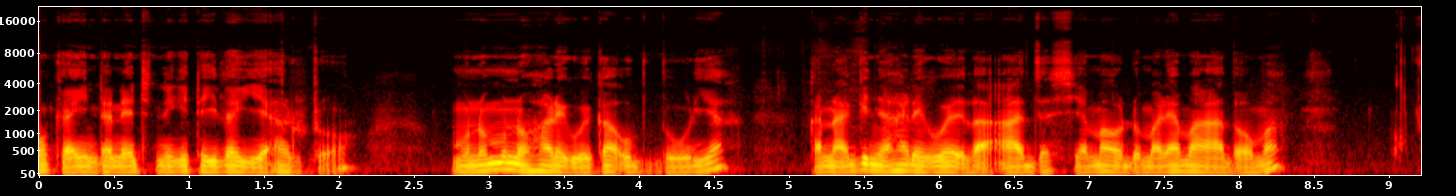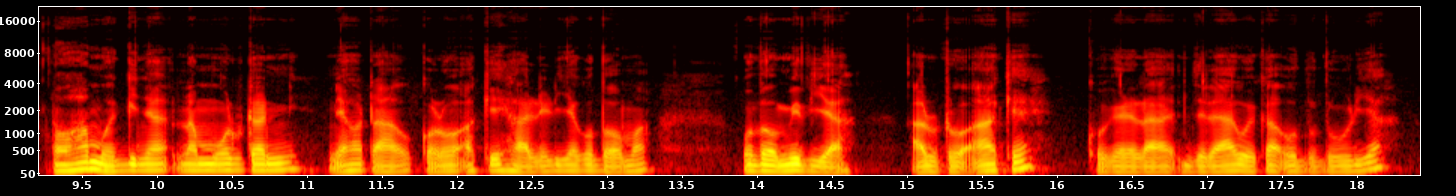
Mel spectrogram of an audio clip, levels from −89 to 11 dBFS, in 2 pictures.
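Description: Across the whole speech clip there is imaging from linear upsampling. The sound points to a rate doubled from 24 kHz to 48 kHz by straight-line interpolation between samples. That weak filter dulls the top of the original band and leaves faint mirror images between 12 kHz and 24 kHz, well below the signal, heard as a light metallic shimmer on sibilants. Aliasing would instead fold tones downward, but these images mirror upward above 12 kHz.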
